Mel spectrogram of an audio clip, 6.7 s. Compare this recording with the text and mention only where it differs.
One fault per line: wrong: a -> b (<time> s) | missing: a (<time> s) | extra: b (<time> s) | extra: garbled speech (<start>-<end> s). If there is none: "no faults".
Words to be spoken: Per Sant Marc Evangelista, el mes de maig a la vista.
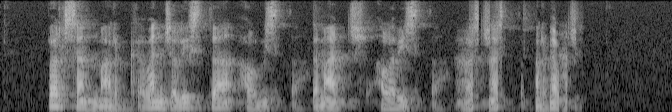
wrong: mes -> vista (2.6 s)
extra: garbled speech (4.5-5.8 s)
